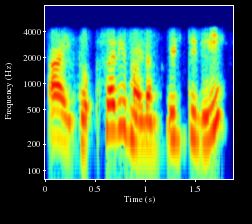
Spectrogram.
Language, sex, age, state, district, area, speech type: Kannada, female, 30-45, Karnataka, Chikkaballapur, urban, conversation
